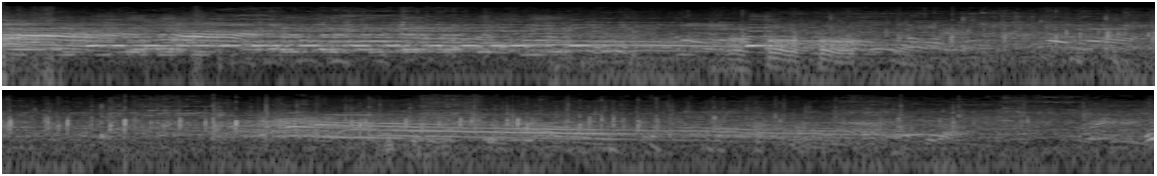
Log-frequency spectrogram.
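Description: An accordion plays a lively folk tune outdoors.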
